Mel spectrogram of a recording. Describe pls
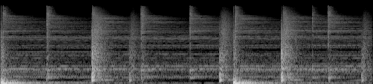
trip hop-11
trip hop acoustic drum loop
loops, drum, acoustic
